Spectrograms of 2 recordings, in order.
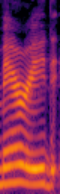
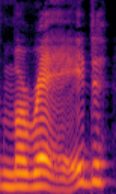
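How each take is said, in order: First: The name sounds like the English word 'married'. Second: The name sounds like 'ma-raid', ending in 'raid'. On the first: The speaker calls it wrong. "the name Married" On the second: The speaker calls it right. "is pronounced Mairead"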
